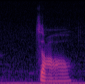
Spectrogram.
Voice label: "zao3", chinese pinyin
